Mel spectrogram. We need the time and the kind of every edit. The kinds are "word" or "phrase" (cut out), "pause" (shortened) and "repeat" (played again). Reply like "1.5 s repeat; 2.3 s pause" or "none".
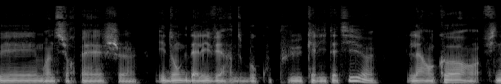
1.5 s pause; 2.4 s word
